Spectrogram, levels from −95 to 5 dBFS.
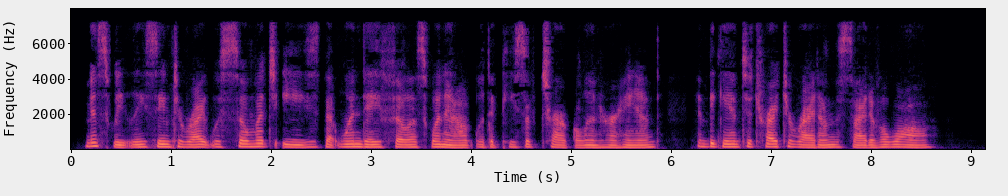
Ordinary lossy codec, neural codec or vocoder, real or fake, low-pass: MP3, 48 kbps; codec, 16 kHz, 8 kbps, FreqCodec, smaller model; fake; 7.2 kHz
